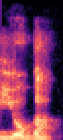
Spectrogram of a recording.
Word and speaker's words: योग: ऐसा ही सेम ये है योगा, वो योगा बोलते थे, तो हमने इसका स्पेलिंग भी ऐसा योगा कर दिया, पर इसको योगा स्पेलिंग जो भी है, हमें इसको योग ही बोलना है।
